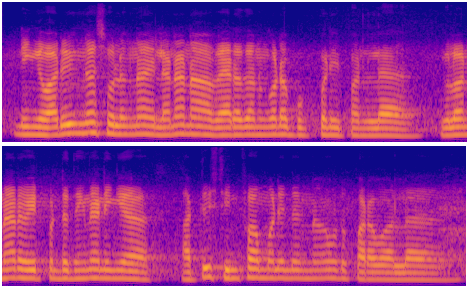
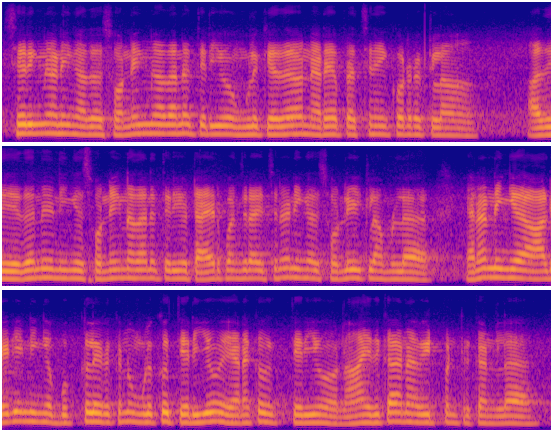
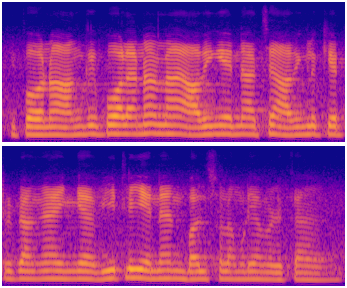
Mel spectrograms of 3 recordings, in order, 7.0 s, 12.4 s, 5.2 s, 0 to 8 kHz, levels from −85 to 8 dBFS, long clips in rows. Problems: none marked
